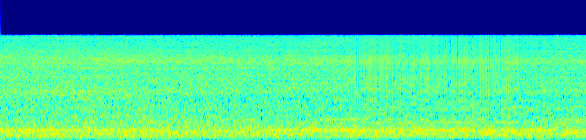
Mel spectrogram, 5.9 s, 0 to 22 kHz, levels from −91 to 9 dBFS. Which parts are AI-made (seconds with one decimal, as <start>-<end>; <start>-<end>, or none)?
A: 3.5-5.2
